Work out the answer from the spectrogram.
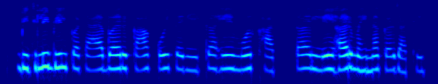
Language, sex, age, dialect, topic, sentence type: Chhattisgarhi, female, 18-24, Western/Budati/Khatahi, banking, question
